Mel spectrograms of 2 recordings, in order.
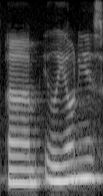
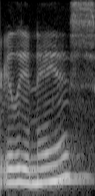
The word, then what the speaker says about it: Ilioneus: So at this point in book one, Ilioneus, or Ilioneus is the other way to pronounce his name.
